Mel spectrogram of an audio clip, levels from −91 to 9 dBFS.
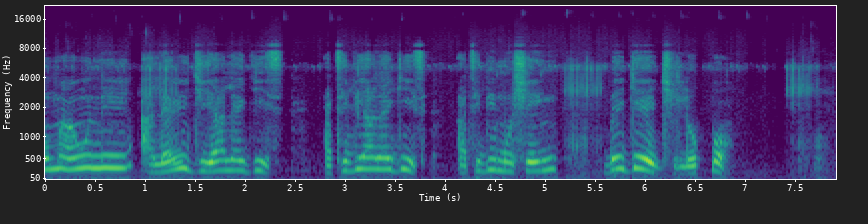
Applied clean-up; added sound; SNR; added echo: neural mask model RNNoise.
